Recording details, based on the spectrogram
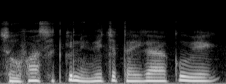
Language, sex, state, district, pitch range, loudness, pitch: Wancho, male, Arunachal Pradesh, Longding, 155-175 Hz, -15 LUFS, 165 Hz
